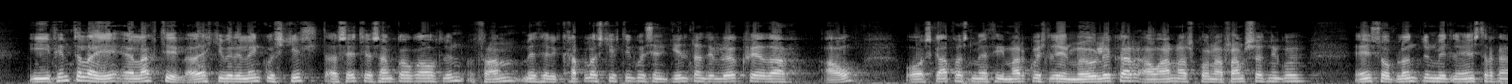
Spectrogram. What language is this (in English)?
Icelandic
